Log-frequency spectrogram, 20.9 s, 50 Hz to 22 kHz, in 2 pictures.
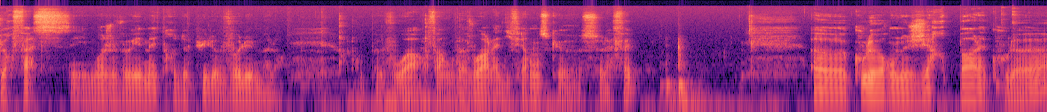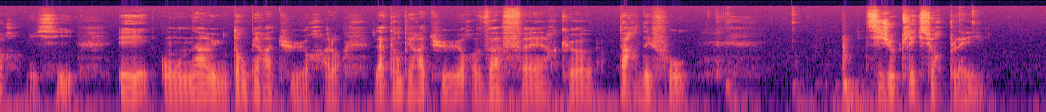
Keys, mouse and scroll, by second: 3.3 scroll up 1, 3.5-3.8 scroll down 2, 3.8-5.4 scroll up 5, 9.9 click, 15.4 scroll up 2, 15.8 scroll down 2, 15.9-16.6 scroll up 4, 17.7 click, 20.0 click.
